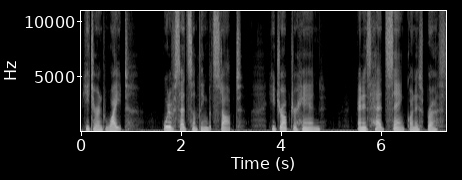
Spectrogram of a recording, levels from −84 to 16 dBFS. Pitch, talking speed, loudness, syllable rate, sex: 205 Hz, 165 wpm, -19 LUFS, 4.7 syllables/s, female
